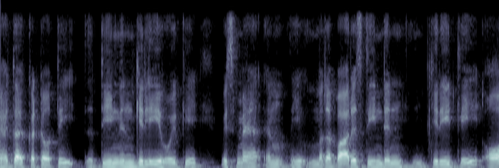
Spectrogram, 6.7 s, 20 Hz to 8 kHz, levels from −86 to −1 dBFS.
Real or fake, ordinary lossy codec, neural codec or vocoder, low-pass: fake; none; codec, 24 kHz, 0.9 kbps, WavTokenizer, small release; 7.2 kHz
